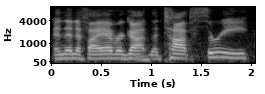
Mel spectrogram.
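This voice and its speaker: A man's voice: high-pitched, steady tone, fairly bright tone, no echo. A man co-hosting a casual podcast, rambling and joking with his friends. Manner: rambling, joking, quick to laugh. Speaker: podcast co-host. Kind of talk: casual chat.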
